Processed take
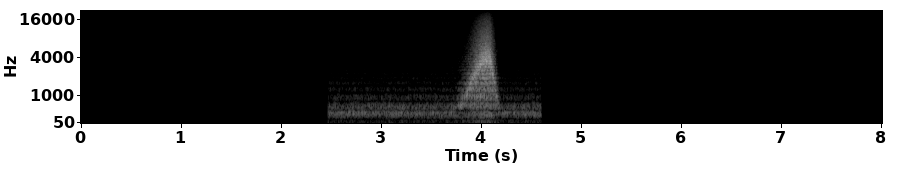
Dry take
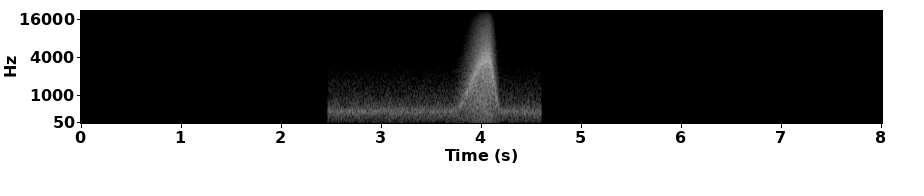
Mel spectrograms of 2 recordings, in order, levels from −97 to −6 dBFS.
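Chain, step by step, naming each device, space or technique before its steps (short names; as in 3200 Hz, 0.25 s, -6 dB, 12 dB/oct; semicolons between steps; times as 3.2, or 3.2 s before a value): ring-modulated robot voice (ring modulator 41 Hz; comb 3.2 ms, depth 98%); gain -6 dB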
